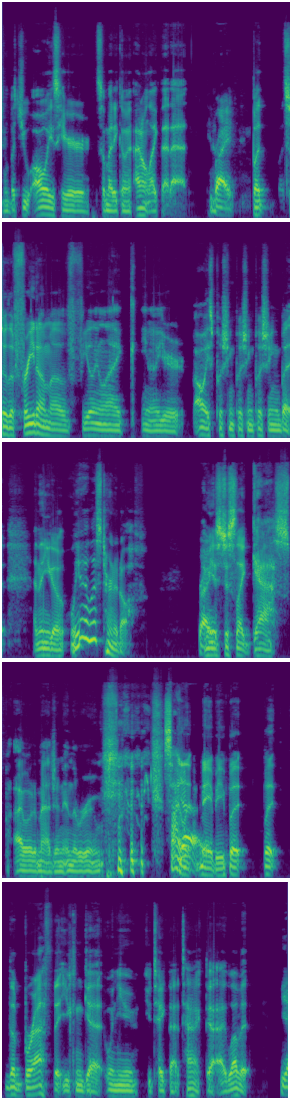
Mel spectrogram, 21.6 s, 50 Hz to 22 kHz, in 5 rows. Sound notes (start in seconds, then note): 14.4 chuckles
